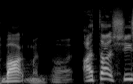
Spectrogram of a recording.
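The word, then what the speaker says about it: Baughman: spelled that way you're right and it is pronounced Bachmann I thought she said her name was spelled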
